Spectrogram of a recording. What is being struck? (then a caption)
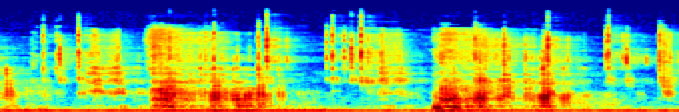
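Kinetic sand brick cut with a metal blade. A small, solid yellow Lego-shaped brick of kinetic sand is held with fingertips and repeatedly cut into slices with the metal blade of a yellow utility knife. Short, sharp, bright clicks and ticks are interrupted by two longer, broad, crumbly, hissing bursts of cutting and scraping over a faint low hum.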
